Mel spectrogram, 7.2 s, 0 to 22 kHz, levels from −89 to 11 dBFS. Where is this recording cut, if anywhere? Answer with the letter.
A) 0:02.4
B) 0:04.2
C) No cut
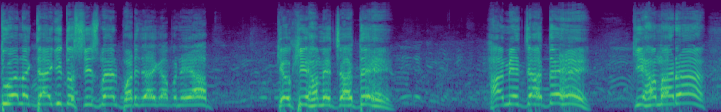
C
